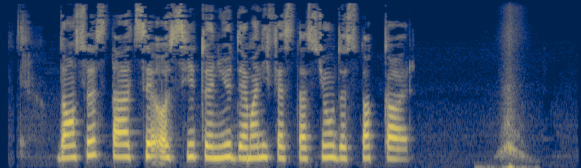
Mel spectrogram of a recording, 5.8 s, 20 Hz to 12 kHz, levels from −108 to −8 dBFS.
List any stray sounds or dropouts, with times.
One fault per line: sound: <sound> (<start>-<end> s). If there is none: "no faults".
sound: whoosh (4.7-5.4 s)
